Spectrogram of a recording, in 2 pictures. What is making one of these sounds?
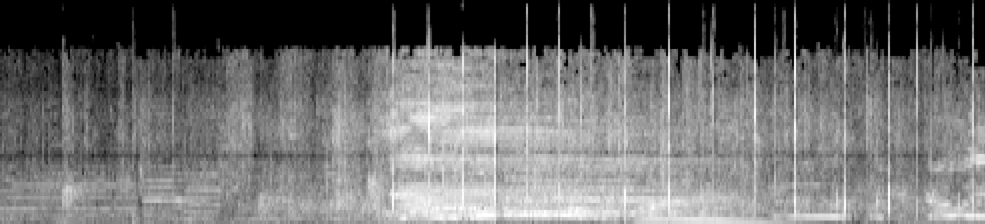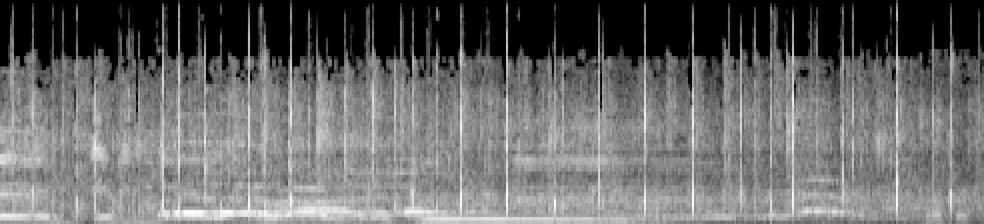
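Hands clap in steady applause.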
